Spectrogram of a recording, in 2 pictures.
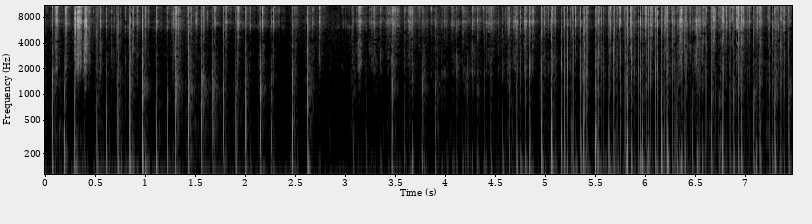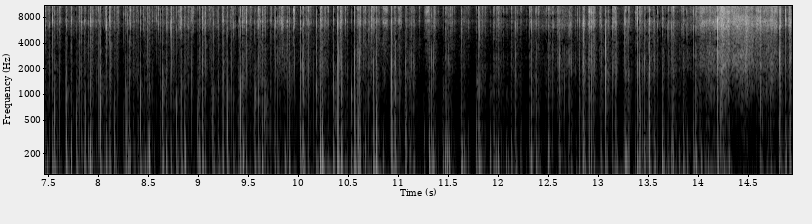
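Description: Two matching small white solid styrofoam balls, held one in each hand, are tapped and scratched quickly with fingertips and nails. The result is a dense stream of rapid, dull, low thumps with short scratchy rustles between them. Each hit dies away almost at once.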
